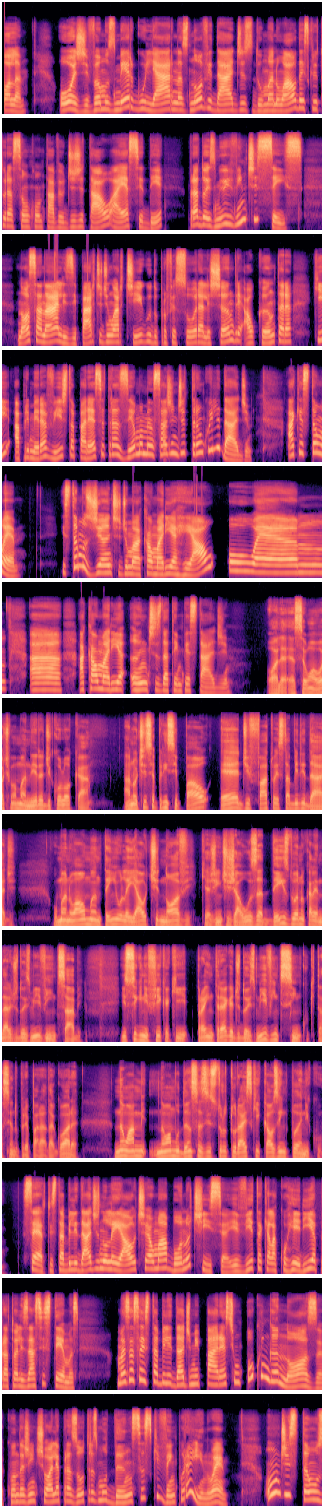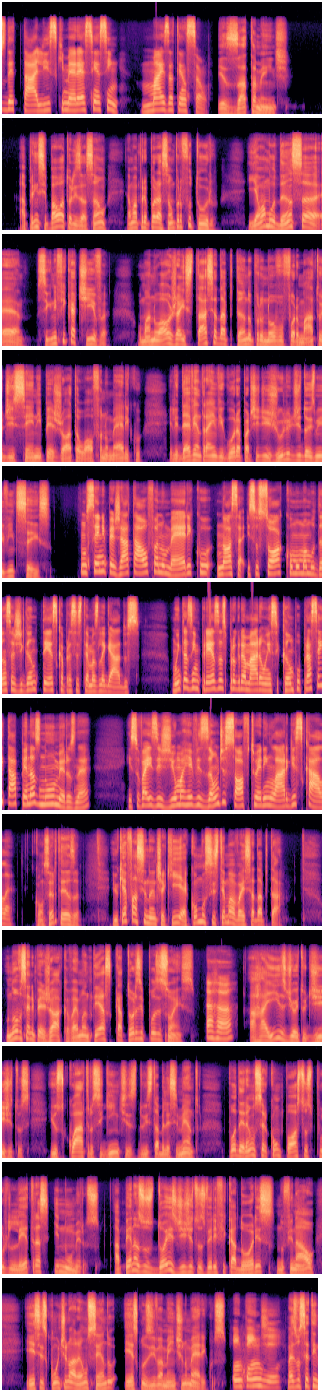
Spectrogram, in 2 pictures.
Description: O áudio do podcast deste artigo foi gerado por IA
